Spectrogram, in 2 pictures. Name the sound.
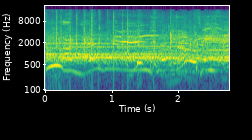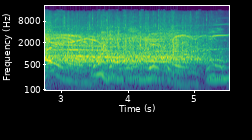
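applause and cheering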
